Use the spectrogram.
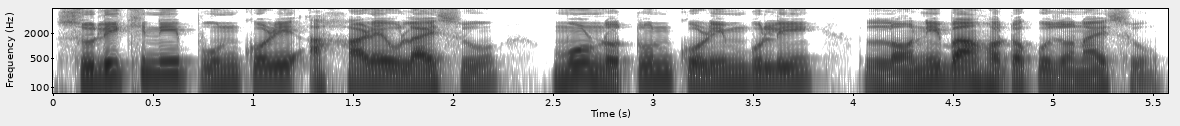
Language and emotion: Assamese, neutral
